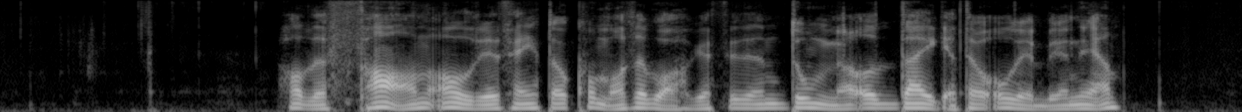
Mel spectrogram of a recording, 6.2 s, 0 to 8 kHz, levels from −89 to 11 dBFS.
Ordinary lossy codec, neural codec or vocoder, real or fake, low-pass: none; codec, 16 kHz, 4 kbps, X-Codec, HuBERT features, trained on balanced general audio; fake; none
